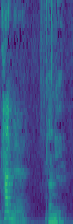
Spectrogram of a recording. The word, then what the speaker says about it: Kanye: How do we pronounce Kanye? – Kanye. Yeah, that was fine.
